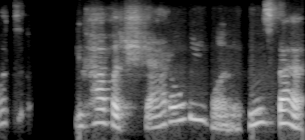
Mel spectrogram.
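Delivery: hushed, soft, half-whispered stage whisper. Leaning down to a child in a game scene, half-whispering. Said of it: "I will lean down and whisper".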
